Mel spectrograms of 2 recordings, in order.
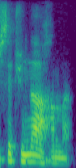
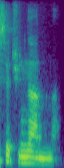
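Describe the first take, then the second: First: The R in the last word is clearly pronounced. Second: The R in the last word is dropped. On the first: The speaker calls it right. "bien prononcer le R" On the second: The speaker calls it wrong. "j'ai entendu c'est une âme"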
